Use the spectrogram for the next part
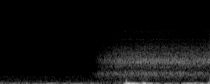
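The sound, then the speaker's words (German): After a moment of near silence, a deep, airy breath is drawn in through the nose during a relaxation breathing exercise, a steady hissing rush that continues to the end, with no talking. “Einatmen”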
